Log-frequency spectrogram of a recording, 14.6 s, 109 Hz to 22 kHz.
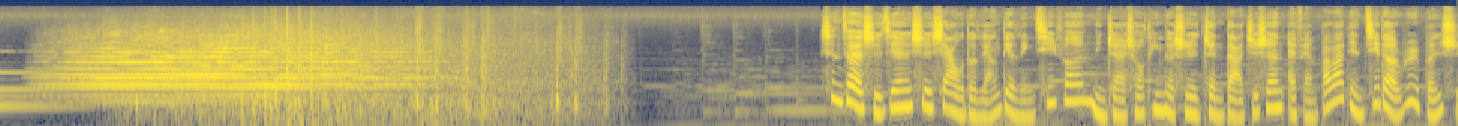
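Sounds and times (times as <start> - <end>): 
express train horn-like tones: 0.3 - 4.9
express train departing with a rumbling roar: 0.3 - 6.4
clickety-clack rail clicks of an express train: 2.3 - 6.4
speech: 8.5 - 14.5.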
